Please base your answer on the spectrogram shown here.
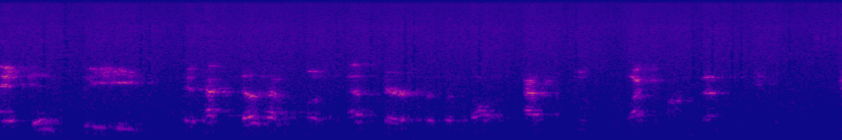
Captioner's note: student speaking faintly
